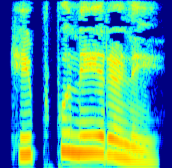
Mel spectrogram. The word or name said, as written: ಹಿಪ್ಪುನೇರಳೆ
